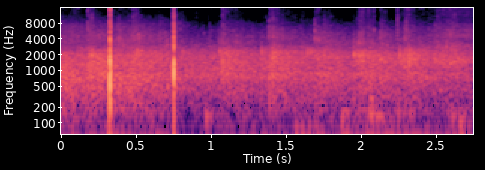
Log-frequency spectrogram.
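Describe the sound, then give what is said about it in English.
An audience claps steadily, a dense wash of hand claps with a couple of sharper, louder claps standing out near the start. No one speaks over it. “Clapping's fine.”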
